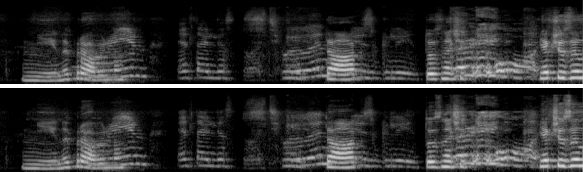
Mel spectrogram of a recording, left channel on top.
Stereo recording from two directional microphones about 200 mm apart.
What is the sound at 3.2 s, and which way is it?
Speech, 20° right (ahead or behind).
